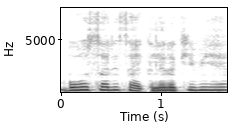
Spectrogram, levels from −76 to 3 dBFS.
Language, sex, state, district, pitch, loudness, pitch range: Hindi, female, Bihar, Vaishali, 275 Hz, -22 LUFS, 260-280 Hz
